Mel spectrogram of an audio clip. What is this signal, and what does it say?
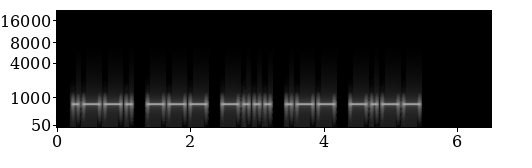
Morse code, heard as a keyed tone, about 15 wpm, 700 Hz. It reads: POBWY
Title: Code Groups - 5 Letters - 15wpm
